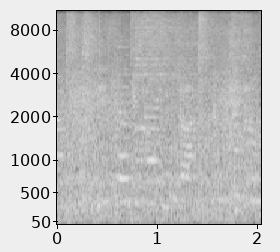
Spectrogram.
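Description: Background music over the steady low rumble of a moving train.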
